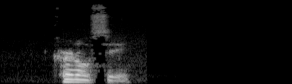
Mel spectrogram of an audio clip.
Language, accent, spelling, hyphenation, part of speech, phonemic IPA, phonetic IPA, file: English, General American, colonelcy, colo‧nel‧cy, noun, /ˈkɜɹnəlsi/, [ˈkʰɚnl̩si], En-us-colonelcy.flac
- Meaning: The rank or office of a colonel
